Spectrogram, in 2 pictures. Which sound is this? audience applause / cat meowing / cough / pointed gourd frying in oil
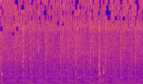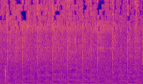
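pointed gourd frying in oil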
